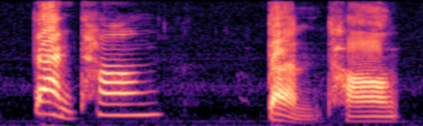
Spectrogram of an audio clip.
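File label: "dan4tang1", Mandarin Chinese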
